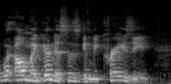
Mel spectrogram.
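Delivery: normal talking voice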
